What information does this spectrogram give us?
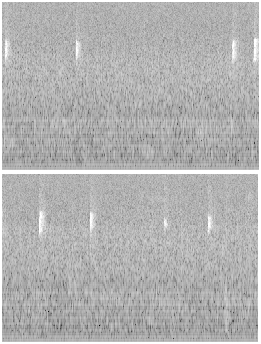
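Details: Baby chicken of four days, raised from a white egg hatched at school, indoors on new bedding: sparse high short peeps, roughly nine over ten seconds, clustered midway, above a steady low hum.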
